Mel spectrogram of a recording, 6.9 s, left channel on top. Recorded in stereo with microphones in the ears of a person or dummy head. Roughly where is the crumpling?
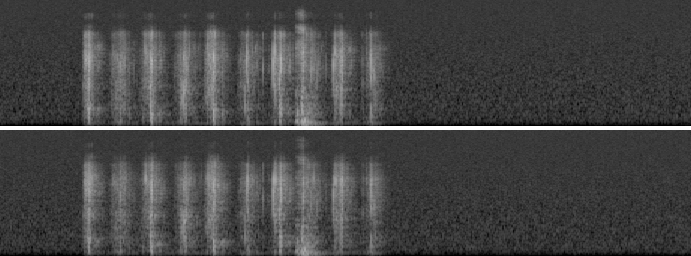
Centre.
